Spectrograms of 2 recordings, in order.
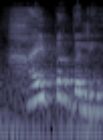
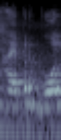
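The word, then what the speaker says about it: hyperbole: एच ओ एन वाई हाइपर बली spelling होती है एच वाई पी ई आर बी ओ एल ई आप में से कई लोग इसको हाइपर बोल बोलते but right pronunciation is हाइपर बली इसको हम हिंदी में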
